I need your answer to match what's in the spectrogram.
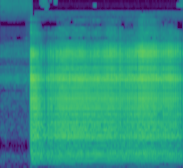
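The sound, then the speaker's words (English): A loud, buzzy fart sound bursts in abruptly and drones on steadily for well over a second, alone, with no talking. “Stop with the farts.”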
